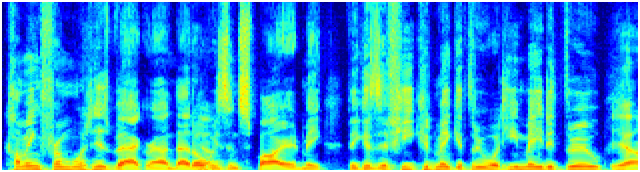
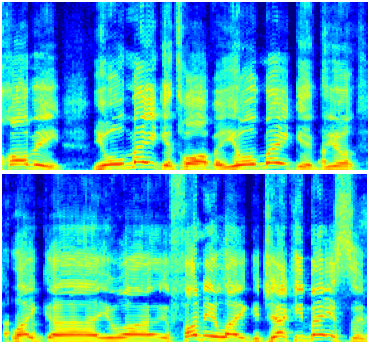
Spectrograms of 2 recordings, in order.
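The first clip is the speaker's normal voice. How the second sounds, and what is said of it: German Jewish accent imitation. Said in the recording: “he spoke with a German Jewish accent.”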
